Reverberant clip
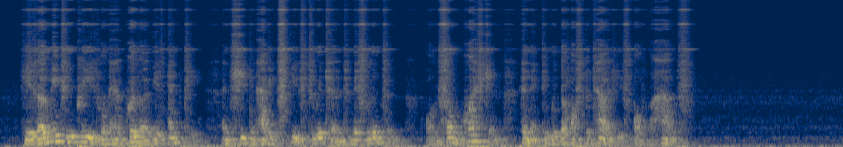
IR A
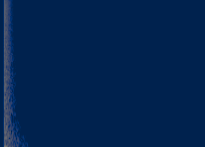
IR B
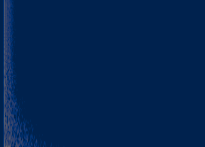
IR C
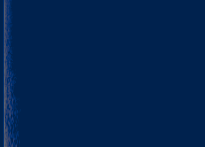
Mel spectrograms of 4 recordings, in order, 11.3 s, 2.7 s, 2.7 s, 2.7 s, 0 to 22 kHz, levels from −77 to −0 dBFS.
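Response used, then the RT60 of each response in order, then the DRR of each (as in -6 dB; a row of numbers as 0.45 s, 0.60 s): A; 0.40 s, 1.0 s, 0.60 s; -2.5 dB, 4.0 dB, 2.5 dB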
